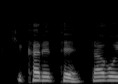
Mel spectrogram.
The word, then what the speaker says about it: 聞かれて: 방침이고 각기 모방, 바늘 침자로 되어 있고 일본어로는 호우싱이라고 읽으며 호우싱은 방침이란 뜻입니다. 넷째 줄 세 번째 어휘는 한자가 들을 문자가 들어있고 일본어로는 키카레테라고 읽으며 키카레테는 듣다는 뜻의 타동사 키쿠의 수동형 키카레루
